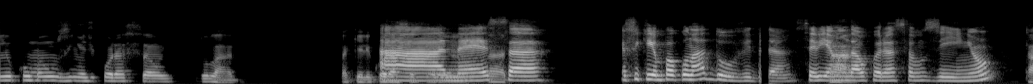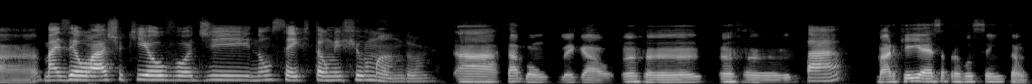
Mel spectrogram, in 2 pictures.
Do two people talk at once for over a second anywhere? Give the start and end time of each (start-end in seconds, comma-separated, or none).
3.8-5.1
